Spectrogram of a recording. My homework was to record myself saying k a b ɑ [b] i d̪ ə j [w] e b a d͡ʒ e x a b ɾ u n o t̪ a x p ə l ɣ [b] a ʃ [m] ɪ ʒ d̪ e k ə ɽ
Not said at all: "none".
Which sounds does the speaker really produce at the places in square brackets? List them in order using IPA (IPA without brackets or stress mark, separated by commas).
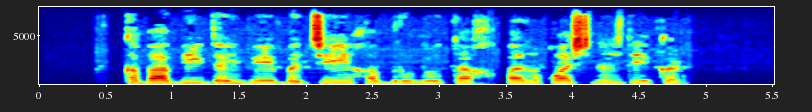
b, w, w, n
